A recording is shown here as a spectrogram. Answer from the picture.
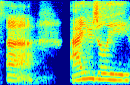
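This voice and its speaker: Her voice is somewhat breathy, and the woman speaks at a medium pitch. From Arkansas, US South (Springdale). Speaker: professional hurdler. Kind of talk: casual interview.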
